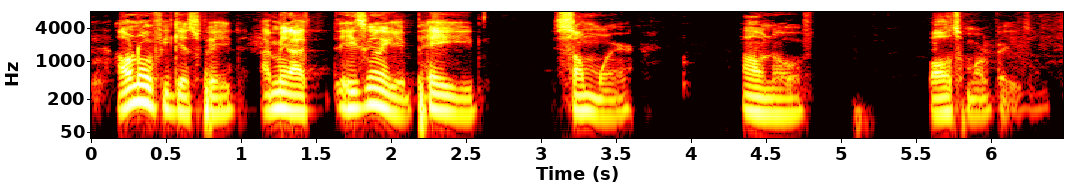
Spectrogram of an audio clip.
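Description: A somewhat breathy man speaks at a fairly quick pace with long, frequent pauses and big swings in loudness, in a dry, close sound with no echo. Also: medium pitch for a man, ordinary pitch variation. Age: 20s. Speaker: podcast co-host. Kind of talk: casual chat. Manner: animated.

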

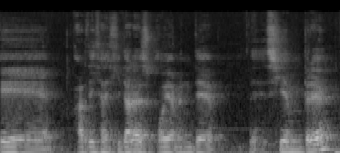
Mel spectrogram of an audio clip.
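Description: Amid audible room echo, a man with medium pitch sounds somewhat breathy. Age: 40s. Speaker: podcast host. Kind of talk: interview.

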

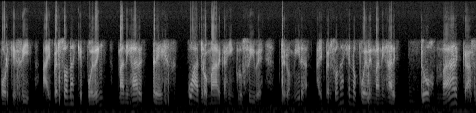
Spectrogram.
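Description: A man is speaking. His pace is fairly slow. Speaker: writer, journalist and writing instructor. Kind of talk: interview, educational explanation. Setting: remote line.

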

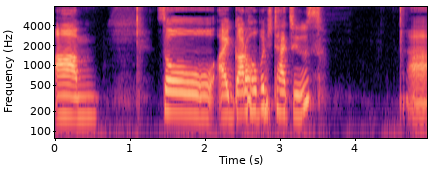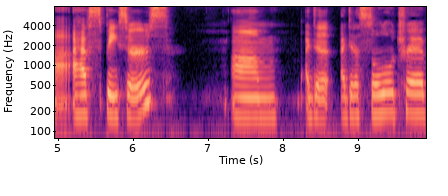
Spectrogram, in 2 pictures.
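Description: In a very clean recording with a silent background, a woman with a fairly low pitch and ordinary pitch variation speaks at a very slow pace with long, frequent pauses. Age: 30s. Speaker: podcast host. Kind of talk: casual monologue. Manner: casual, many fillers.

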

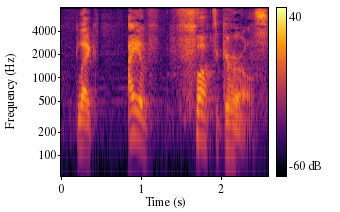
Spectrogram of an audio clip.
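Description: This is a man talking. His pace is very slow. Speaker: storyteller. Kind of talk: storytelling.

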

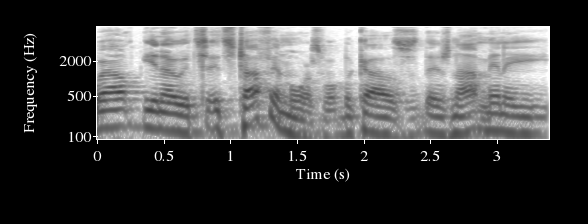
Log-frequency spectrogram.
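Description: A man with a Southern US accent speaks at a medium pitch with ordinary pitch variation. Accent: Southern, North Carolina-tinged. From Louisiana. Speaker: real estate lawyer and investor. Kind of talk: casual chat.

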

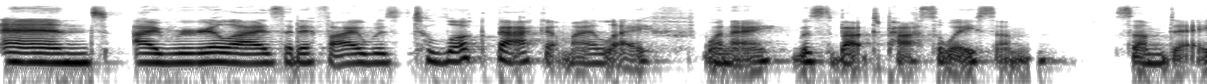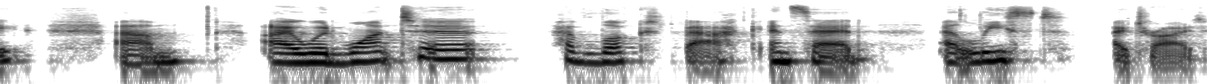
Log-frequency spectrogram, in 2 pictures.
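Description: A woman's normal speaking voice in a Canadian accent, medium in pitch, with fairly even intonation at a fairly slow pace. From Canada, Vancouver. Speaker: former Olympic athlete and coach. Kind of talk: casual chat.

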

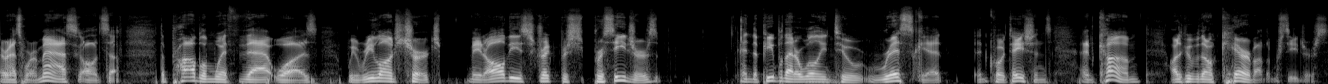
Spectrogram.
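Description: The man speaks at a moderate pace and a medium pitch with ordinary pitch variation, recorded in a dry, close sound with no echo. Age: 30s. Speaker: pastor and podcast co-host. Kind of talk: casual chat. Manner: loud.

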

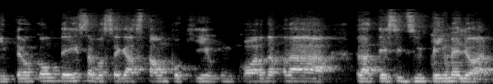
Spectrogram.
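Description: A man with a fairly high pitch speaks with monotone, flat intonation and hardly any pauses. His loudness swings widely. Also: moderate pace. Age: 20s. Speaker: tennis brand marketing specialist. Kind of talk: casual interview.

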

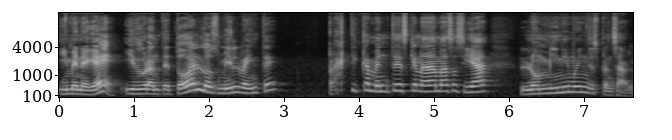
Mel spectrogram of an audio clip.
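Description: Speaking at a fairly slow pace with a northern Mexican accent, a man with a high pitch makes very wide pitch swings. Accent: northern Mexican (Monterrey) Spanish. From Monterrey, northern Mexico. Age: 30s. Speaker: dermatologist. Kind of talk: casual interview chat.

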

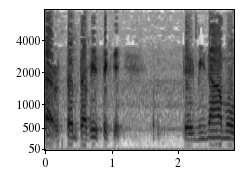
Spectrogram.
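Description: Over noticeable background noise, a man with a fairly high pitch speaks in a monotone, flat delivery. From Santa Fe province, Argentina. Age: 90s. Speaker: elderly interviewee, former dairy farm worker. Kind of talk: casual interview.

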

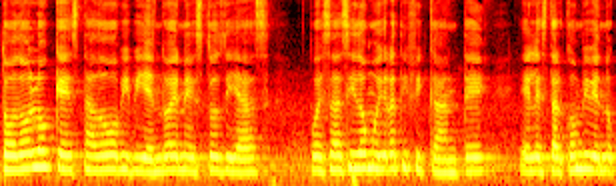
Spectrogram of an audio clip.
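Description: Her delivery comes at a moderate pace with monotone, flat intonation. The woman's voice sits at a medium pitch. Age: 40s. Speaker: homemaker. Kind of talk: recorded testimony.

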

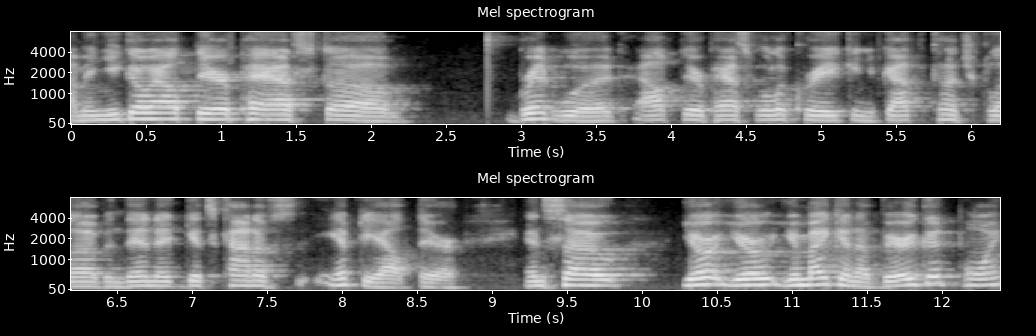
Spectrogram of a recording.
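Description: A normal speaking voice with an American accent, ordinary pitch variation and a fairly slow pace. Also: man, fairly high pitch for a man. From Southeast Texas (Port Arthur). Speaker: city council member, retired lawyer. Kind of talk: interview.

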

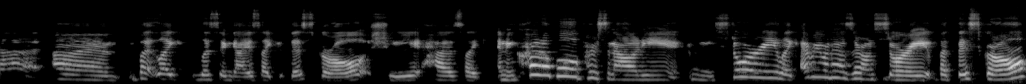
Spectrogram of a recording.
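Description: Her voice is high for a woman, bright and sharp, moving through very wide pitch swings at a fairly slow pace. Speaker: podcast host. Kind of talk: casual chat. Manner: animated.

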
